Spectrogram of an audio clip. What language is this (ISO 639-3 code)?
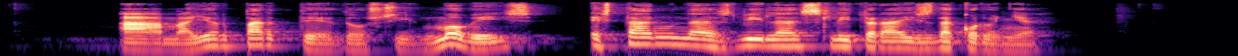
glg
